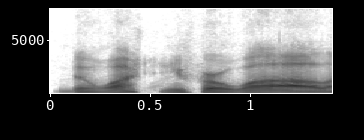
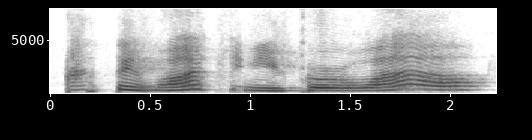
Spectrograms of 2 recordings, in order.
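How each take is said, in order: First: It is said in a plain, normal voice. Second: It is said in Yonko's put-on character voice.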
